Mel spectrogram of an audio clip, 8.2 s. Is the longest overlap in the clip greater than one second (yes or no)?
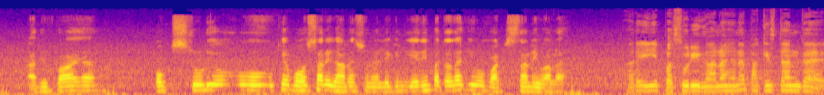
no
